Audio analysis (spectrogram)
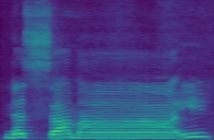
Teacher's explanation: नस्समाई मद्दे मुत्तसिल है, 5 से 6 हरकत खींच के पढ़ेंगे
